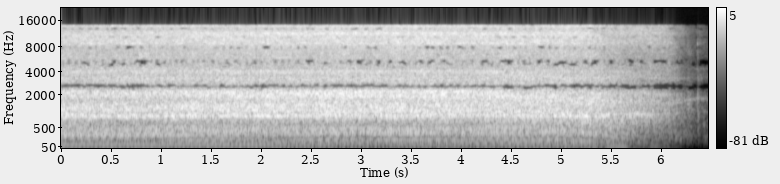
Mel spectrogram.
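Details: 1984 Corvette C4 350 V8, original 58k-mile engine just rebuilt and honed after sitting with a head gasket leak: smooth, even idle holds steady about five seconds then is shut off, no knocks or ticks; normal idle.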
